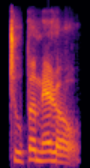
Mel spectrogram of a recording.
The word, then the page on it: Tupamaro: Indian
